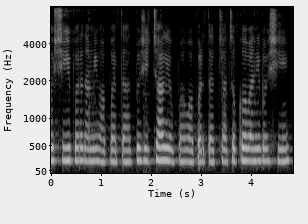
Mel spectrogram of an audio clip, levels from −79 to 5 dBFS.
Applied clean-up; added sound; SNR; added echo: neural separator model SepFormer DNS4.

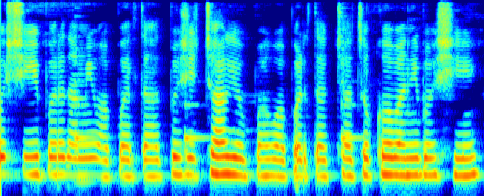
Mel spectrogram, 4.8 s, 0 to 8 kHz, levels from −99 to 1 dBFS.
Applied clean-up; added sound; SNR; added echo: classical method WPE with log-MMSE.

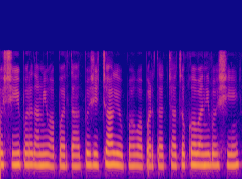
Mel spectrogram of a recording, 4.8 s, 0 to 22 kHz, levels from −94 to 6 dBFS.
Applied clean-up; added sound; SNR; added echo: none; none; none; none.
